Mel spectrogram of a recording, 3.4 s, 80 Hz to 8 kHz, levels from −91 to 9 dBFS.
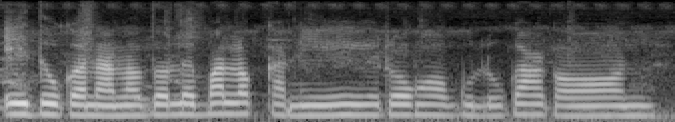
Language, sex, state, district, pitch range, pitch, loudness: Chakma, female, Tripura, Dhalai, 190-210 Hz, 205 Hz, -16 LUFS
